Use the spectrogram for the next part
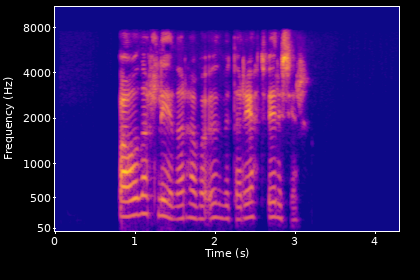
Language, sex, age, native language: Icelandic, female, 40-49, Icelandic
